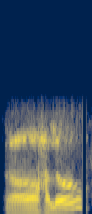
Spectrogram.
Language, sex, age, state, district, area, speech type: Kashmiri, male, 30-45, Jammu and Kashmir, Bandipora, rural, conversation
